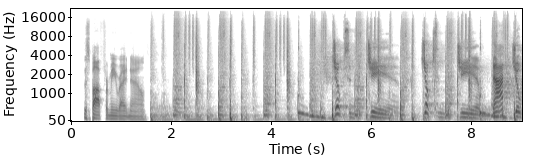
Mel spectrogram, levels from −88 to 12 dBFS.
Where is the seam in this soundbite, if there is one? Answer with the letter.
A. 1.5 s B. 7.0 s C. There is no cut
A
